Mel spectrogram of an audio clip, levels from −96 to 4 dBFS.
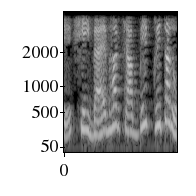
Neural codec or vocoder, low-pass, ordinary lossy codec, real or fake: none; 3.6 kHz; none; real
